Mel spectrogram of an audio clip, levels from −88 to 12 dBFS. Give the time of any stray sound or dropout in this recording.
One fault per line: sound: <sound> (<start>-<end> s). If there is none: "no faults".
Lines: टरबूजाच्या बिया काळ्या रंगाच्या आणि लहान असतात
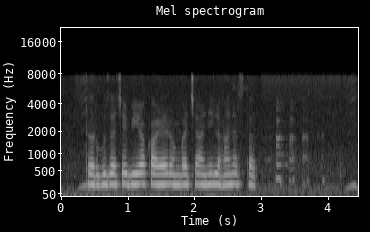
sound: laugh (3.1-4.0 s)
